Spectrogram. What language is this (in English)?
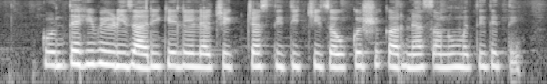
Marathi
